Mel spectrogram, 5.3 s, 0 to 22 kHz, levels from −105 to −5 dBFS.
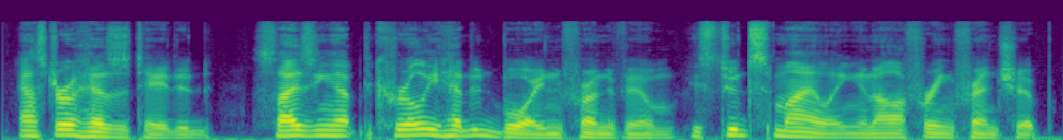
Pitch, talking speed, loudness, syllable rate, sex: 105 Hz, 205 wpm, -18 LUFS, 6.0 syllables/s, male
